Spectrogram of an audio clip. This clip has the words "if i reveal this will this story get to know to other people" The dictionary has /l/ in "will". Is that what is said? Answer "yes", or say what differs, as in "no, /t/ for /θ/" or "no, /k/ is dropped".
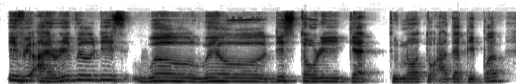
yes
